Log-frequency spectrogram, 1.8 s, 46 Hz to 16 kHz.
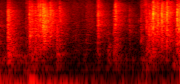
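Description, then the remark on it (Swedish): Crisp crinkling of a 40-gram bag of dried reindeer chips, several bursts of crackly rustling in quick succession, fairly quiet with no voices. “Så att jag kommer att äta lite chips. lite Gör så. torkade renchips.”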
